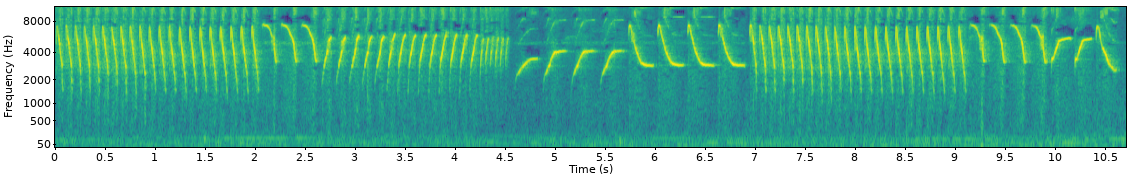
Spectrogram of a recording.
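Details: Song of a canary meant to tutor young birds into singing: rapid buzzy rolled trill, then bursts of clear whistles sweeping downward, alternating between fast rolls and slower falling notes, loud and steady with no other sounds.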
